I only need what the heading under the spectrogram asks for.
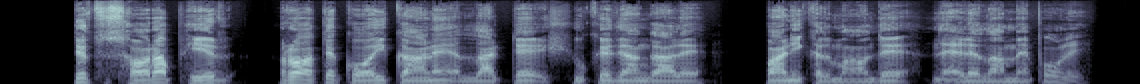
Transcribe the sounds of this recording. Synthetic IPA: t̪eːt̪ʰsɔːɾapʰeːɾ | ɾɔat̪ɛkɔːikaːɽ̃ɛ̃laːʈːɛʃʊkɛd̪ɛɐ̃ŋɡaːɭɛ | paːɽ̃ikʰɐd̪mãːũnd̪ɛnɛːɭɛlãːmɛ̃pɔːɭɛ̰

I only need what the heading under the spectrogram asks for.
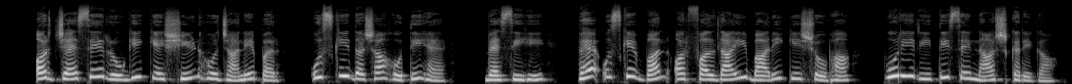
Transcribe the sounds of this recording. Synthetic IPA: ɔːɾd͡ʒɛːseɾoːɡikeʃiːɽ̃ɦod͡ʒaːnepɐɾ | ʊskid̪ɐʃaɦoːt̪iɦɛ̃ | ʋɛːseɦi | ʋɛɦʔʊskeʋɐnɔːɾfɐld̪aːibaːɾikiʃoːbʱa | puːɾiɾiːt̪isenaːʃkɐɾeːɡaː

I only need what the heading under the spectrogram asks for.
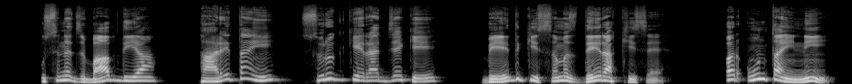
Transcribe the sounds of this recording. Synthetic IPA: ʊsnɛd͡ʒɐbaːbd̪ɪja | t̪ʰaːɾet̪aːɦĩ | sʊɾɡkeɾaːd͡ʒjɛke | bʱeːd̪kisɐməd͡ʒd̪eɾaːkʰːisɛ̰ | pɐɾʊnt̪aːɦĩniː

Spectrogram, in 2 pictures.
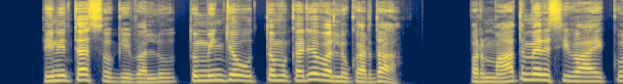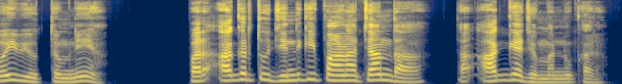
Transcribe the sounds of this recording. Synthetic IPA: t̪ɪnit̪ɛːsːoːɡibɐlːut̪umɪ̃nd͡ʒoʊt̪ːəmkɐd͡ʒobɐlːuk̬ɐɾd̪a | pɾɐmaːt̪mɛ̃ɾesɪʋaːikoːibʱiʊt̪ːəmnĩaː | pɐɾɐɡəɾt̪ud͡ʒɪ̃nd̪əɡipaːɽ̃at͡ʃãːə̃nd̪a | t̪aʔaːɡjad͡ʒomɐnukɐɾ

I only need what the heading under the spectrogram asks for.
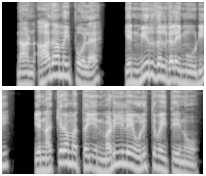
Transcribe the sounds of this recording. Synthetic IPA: naːnaːðaːmɐɪpːoːlɐ | ɛnmiːɾɯðɐlɣɐɭɐɪmuːɽi | ɛnɐkːɪɾɐmɐt̪ːɐɪɛnmɐɽɪjɪleːɔɭɪt̪ːɯʋɐɪt̪ːeːnoː

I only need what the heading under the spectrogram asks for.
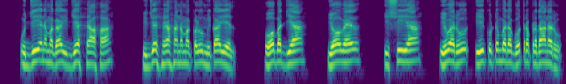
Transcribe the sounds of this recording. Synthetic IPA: ud͡ʒijɐnɐmɐɡɐid͡ʒjehjaːhɐ | id͡ʒeɦjaːɦɐnɐmɐkːɐɭumikaːjeːl | oːbɐd̪jɐ | joːʋeːl | iʃija | iʋɐɾuiːkuʈumbɐd̪ɐɡoːt̪ɾɐpɾɐd̪ʱaːnɐɾu

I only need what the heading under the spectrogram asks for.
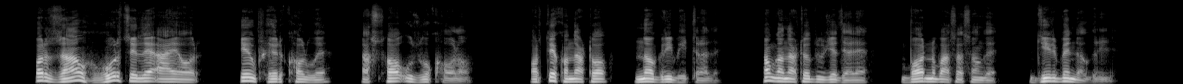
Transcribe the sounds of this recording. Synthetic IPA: pɐɾd͡zãːũɦoːɾt͡seːlɛʔaːɛɔɾ | t̪eːupʰeːɾkʰɔɭuɛ | t̪asɔʔʊd͡zuɔkʰɔːɭɔ̰ | ɔɾt̪eːkʰɔnaːʈʰɔ | nɐɡɾibʱit̪ɾad̪ɛ | sɔ̃ŋɡãnaːʈʰɔd̪ʊd͡ʒɛd̪ʱɛːɭɛ | bɐɾnəbaːsasɐ̃ŋɡɛ | d̪ɪɾbɛ̃nɔɡɾḭd̪ɛ

